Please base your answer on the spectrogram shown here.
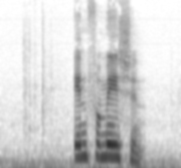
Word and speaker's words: information: If I have more number of syllables, information, first I will break it, information. So where do I stress? I will stress on may.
